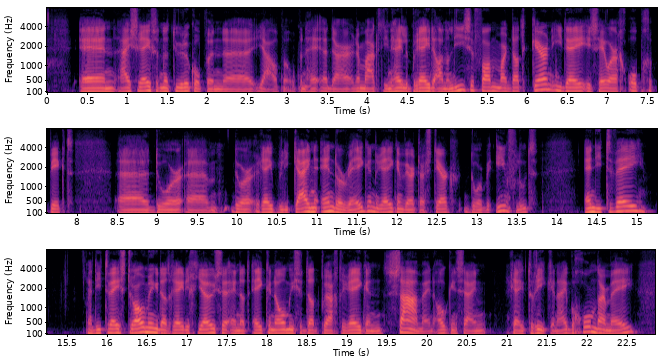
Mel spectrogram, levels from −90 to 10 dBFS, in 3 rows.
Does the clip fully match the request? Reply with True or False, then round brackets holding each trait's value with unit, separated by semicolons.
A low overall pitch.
True (120 Hz)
